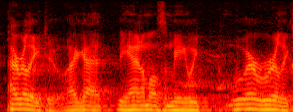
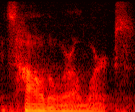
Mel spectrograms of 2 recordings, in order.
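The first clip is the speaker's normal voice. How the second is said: whisper; 7 semitones lower, 6 dB quieter than usual. Acted. Hawk consoles him.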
